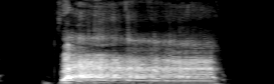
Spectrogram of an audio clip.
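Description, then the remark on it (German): A person imitates a frustrated, hissing scream: one loud, raspy, breathy burst held for about a second and a half, then cut off abruptly, with silence on either side. “Und als sie merken, da liegt niemand drin, hört man sie nur frustriert schreien und dann lösen sie sich wieder auf. Also es hört sich eher wie Fauchen an.”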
